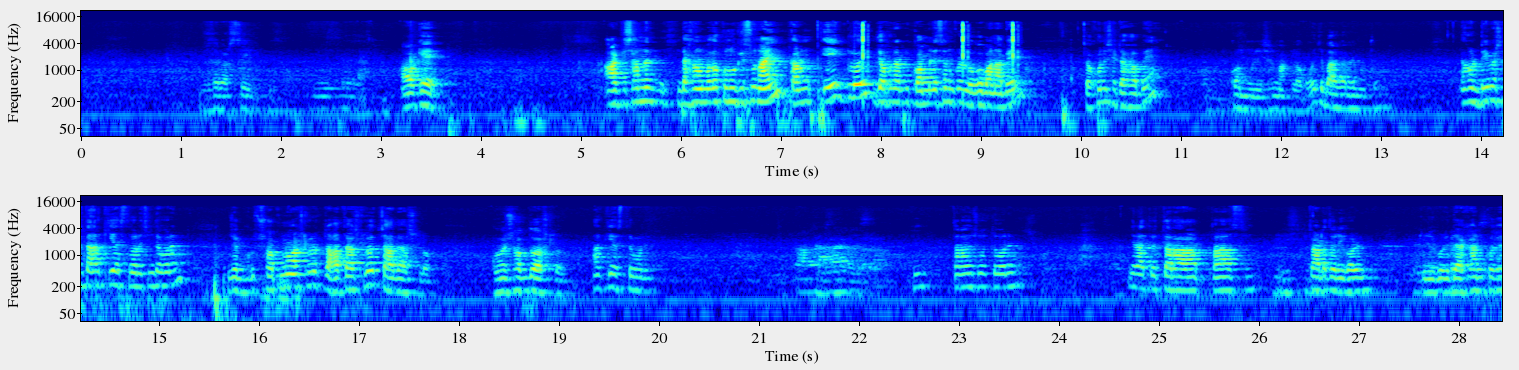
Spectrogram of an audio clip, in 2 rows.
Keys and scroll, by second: 7.4 ctrl+alt+space.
